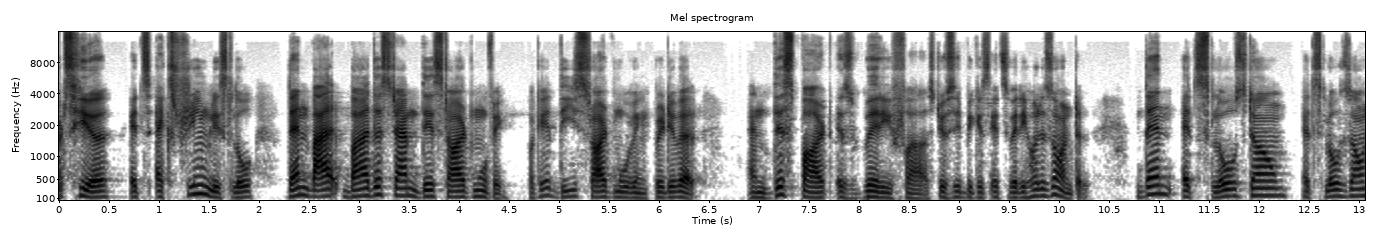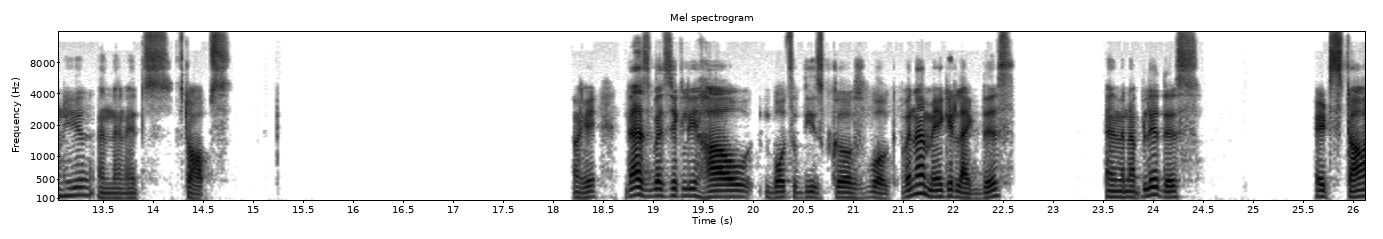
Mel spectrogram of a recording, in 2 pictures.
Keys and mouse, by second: 10.6 click, 13.3 click, 14.4 2, 15.0 space, 17.8 click, 18.8 click, 19.6 click, 20.1 click, 21.4 click, 22.6 click, 23.2 click, 23.7 space, 25.6 click.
